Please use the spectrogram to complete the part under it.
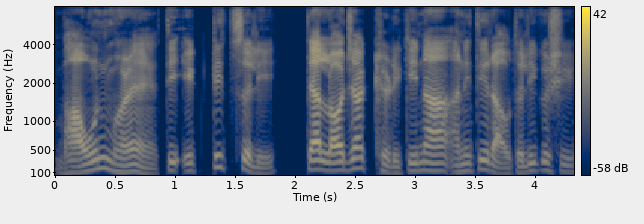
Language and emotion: Goan Konkani, neutral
